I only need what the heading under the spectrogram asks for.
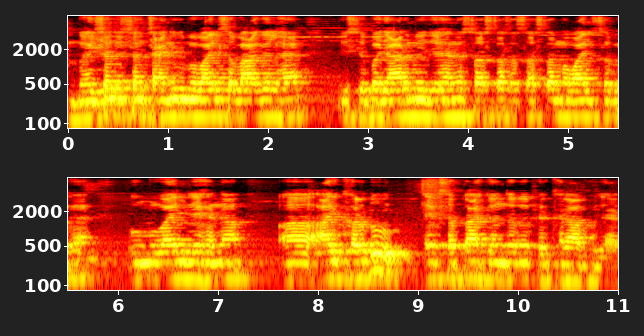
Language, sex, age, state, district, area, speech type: Maithili, male, 30-45, Bihar, Sitamarhi, rural, spontaneous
